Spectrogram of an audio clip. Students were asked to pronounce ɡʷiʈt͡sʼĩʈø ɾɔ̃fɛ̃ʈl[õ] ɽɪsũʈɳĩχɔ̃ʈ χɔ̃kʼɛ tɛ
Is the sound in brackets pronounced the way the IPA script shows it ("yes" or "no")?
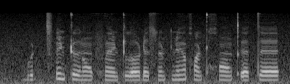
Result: no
